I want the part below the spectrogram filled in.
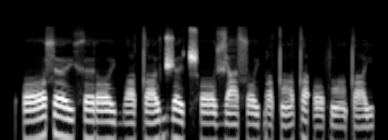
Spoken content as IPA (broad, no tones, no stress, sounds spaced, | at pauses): ʔ ɔː s œː y̯ x œ ɾ ɔː y̯ b ɒ u̯ tˤ ʉ u̯ d͡ʒ œ i̯ ʈ͡ʂʰ ɔː ʑ a s ɔ y̯ ɠ ɒ tˤ ə̃ y̯ tˤ ə ʔ ɔː f ɾ ɔ̃ː tˤ ə i̯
